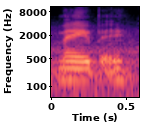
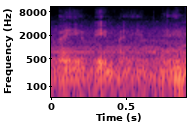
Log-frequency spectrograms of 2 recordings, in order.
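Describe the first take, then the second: First: Said in the usual way. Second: Breathy whispered maybe maybe; whispering. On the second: Real, not acted. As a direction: whisper it to yourself teasingly. Plain then whispered repeat.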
